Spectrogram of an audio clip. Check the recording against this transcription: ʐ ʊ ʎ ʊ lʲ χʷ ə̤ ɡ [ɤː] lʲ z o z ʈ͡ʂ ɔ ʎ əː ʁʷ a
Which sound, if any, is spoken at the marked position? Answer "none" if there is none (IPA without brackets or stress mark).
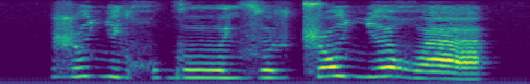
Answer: ɤː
